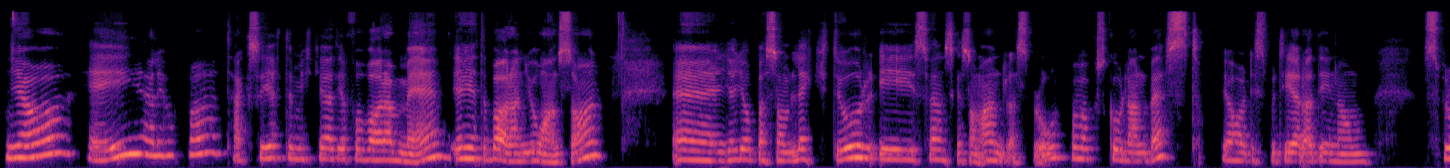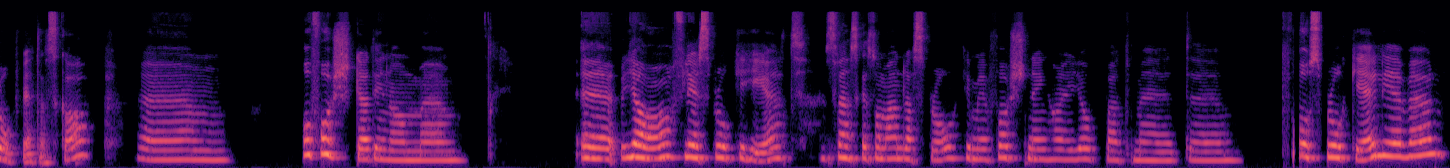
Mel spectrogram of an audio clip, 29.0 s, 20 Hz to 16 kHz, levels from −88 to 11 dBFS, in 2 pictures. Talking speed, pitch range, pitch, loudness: 100 wpm, 200-255 Hz, 225 Hz, -25 LUFS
